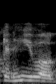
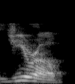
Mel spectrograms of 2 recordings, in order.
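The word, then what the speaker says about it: hijo: hey you know what I didn't say Hilo though my pronunciation might suck but I don't say Hilo because it's Jiro see you would know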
